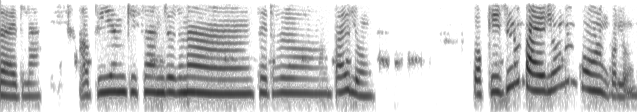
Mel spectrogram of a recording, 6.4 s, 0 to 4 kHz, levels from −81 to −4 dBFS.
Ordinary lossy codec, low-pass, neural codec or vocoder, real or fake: none; 3.6 kHz; none; real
